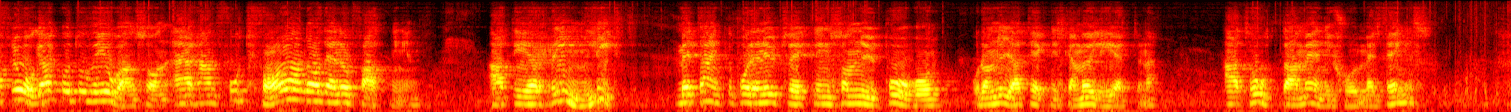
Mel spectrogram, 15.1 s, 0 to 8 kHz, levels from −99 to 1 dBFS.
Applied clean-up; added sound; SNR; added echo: neural separator model SepFormer DNS4.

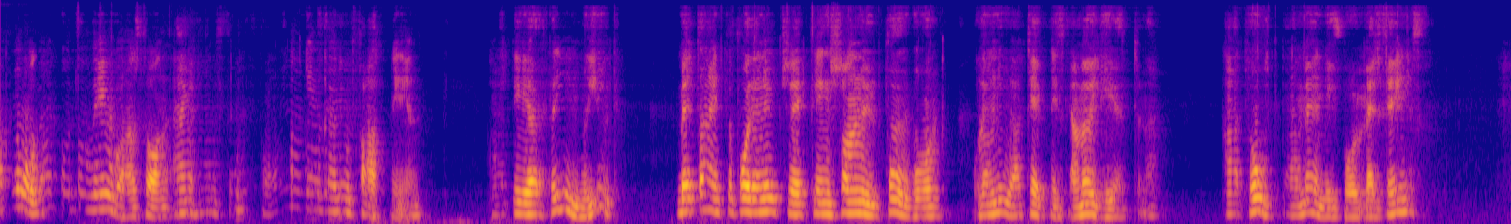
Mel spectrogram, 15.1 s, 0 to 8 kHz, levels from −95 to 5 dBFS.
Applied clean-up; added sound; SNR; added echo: neural mask model DeepFilterNet 3.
